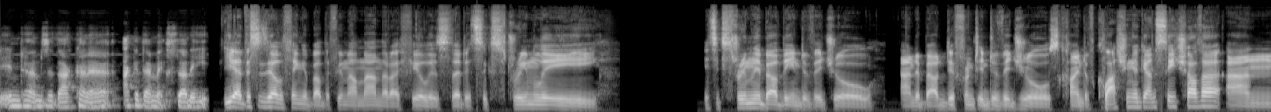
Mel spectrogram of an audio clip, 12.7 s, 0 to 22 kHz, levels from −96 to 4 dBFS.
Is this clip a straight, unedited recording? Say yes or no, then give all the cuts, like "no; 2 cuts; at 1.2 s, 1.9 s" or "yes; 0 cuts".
no; 1 cut; at 2.1 s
